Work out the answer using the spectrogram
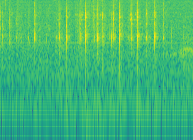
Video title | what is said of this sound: April Adventures - Unboxing a Surprising Writing Tool + Journaling Jam Session | There is a tiny bit of rattle whenever you shake it, but not when you're using it.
